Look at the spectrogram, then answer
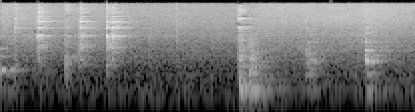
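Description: Eggplant cubes sizzling in a pan for Sicilian caponata, with a spoon scraping and clattering against the pan in several bursts over a steady frying hiss, close and clear with no talk.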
